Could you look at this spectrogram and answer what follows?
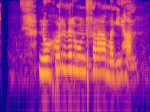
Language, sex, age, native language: Icelandic, female, 14, Icelandic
